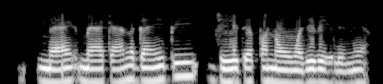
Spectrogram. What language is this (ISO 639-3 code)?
pan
